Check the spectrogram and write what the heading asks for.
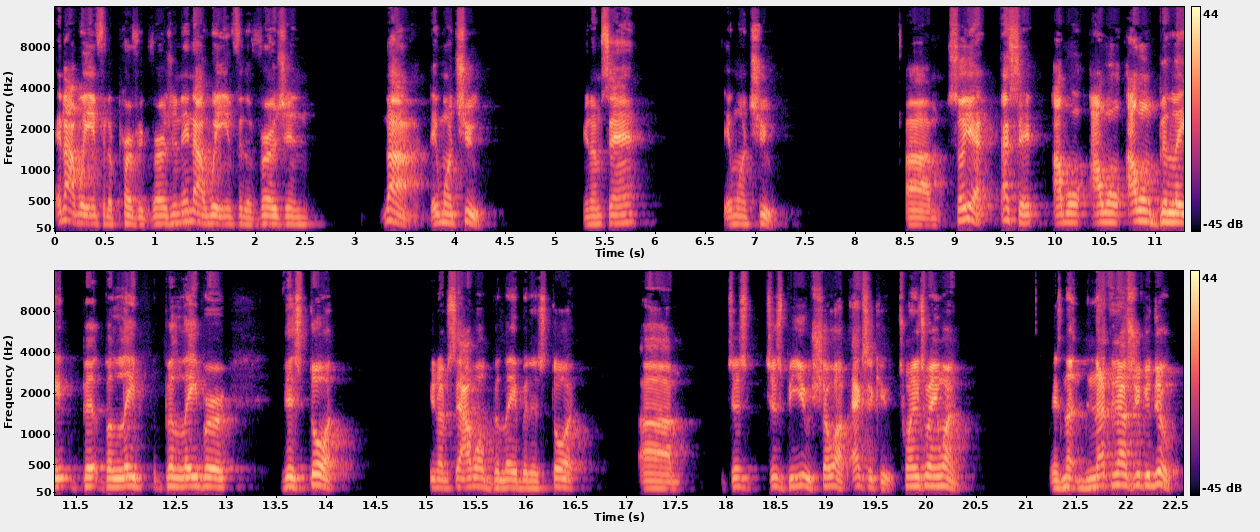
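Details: Adult man whose stuttering began in childhood and persists when he talks fast or is excited; he says it is occurring now.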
